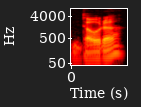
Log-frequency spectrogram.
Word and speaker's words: Dota: I don't know that game, but okay, Dota. Is this? Am I saying it right? Yeah, Dota 2, Dota. Dota It's like 2.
